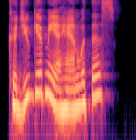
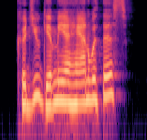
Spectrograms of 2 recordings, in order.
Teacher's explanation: It goes up at the end.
